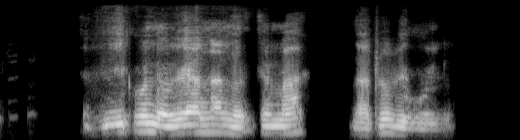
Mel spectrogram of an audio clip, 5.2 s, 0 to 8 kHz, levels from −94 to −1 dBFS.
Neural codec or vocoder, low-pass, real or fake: codec, 44.1 kHz, 2.6 kbps, SNAC; 7.2 kHz; fake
